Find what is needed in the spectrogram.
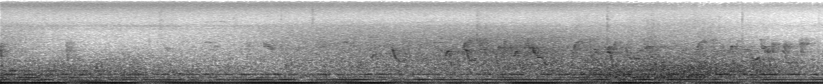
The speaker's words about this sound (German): Und wir können auch die Vögel hören in dem Wald hinter uns.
